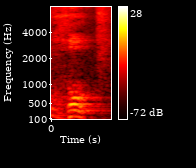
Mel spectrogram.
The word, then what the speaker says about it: rho: com um P, que nós pronunciamos como Rho, né?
